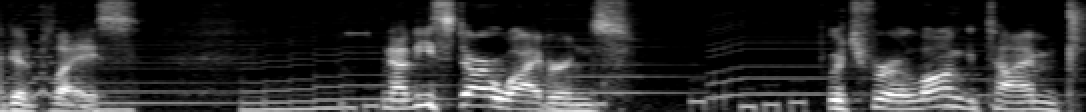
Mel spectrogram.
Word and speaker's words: wyvern: i'm in a good place now these star wyverns which for a long time until actually just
